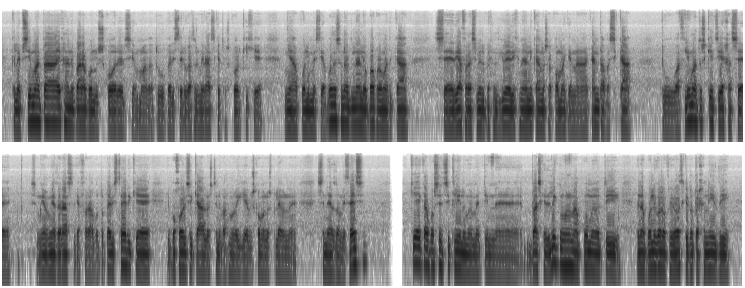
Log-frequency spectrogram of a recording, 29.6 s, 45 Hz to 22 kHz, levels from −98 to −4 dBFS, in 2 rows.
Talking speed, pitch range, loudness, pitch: 170 wpm, 90-100 Hz, -23 LUFS, 95 Hz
